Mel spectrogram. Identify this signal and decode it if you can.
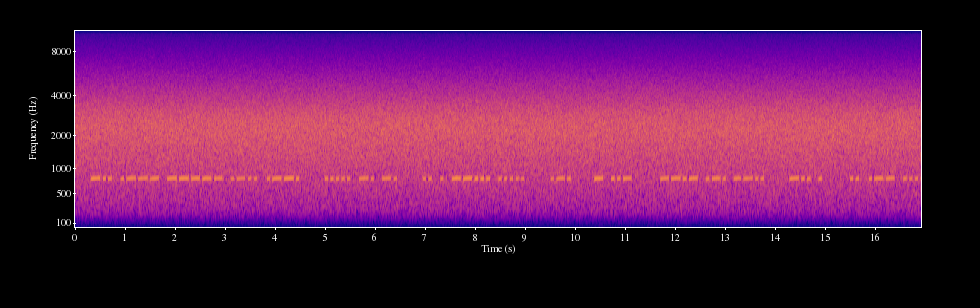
Morse code, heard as a keyed tone, hand-sent with a straight key, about 21 wpm, 800 Hz, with heavy radio static. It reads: DJ0LP 5NN IE75 R TU QRZ DE …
